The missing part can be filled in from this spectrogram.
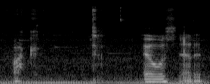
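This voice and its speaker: A man's voice: normal speed, soft background music. A man casually describing his character's moves as a player in a tabletop role-playing game. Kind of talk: casual, improvised role-play.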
